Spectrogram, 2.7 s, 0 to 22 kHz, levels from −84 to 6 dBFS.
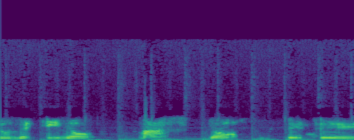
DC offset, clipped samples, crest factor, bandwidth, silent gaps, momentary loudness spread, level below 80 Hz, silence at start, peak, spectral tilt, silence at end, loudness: under 0.1%; under 0.1%; 16 dB; 16 kHz; none; 8 LU; -46 dBFS; 0 s; -4 dBFS; -5 dB/octave; 0 s; -21 LUFS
